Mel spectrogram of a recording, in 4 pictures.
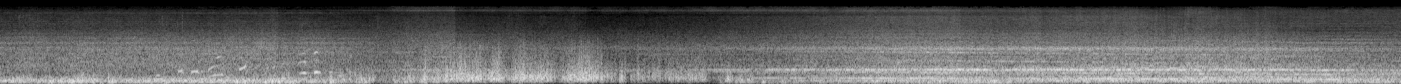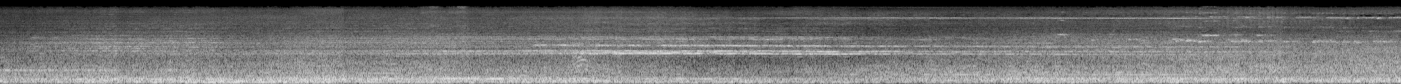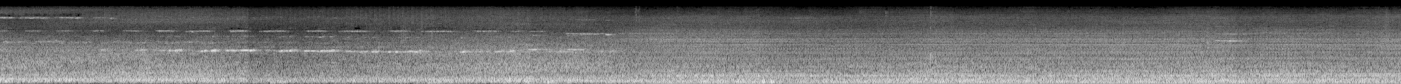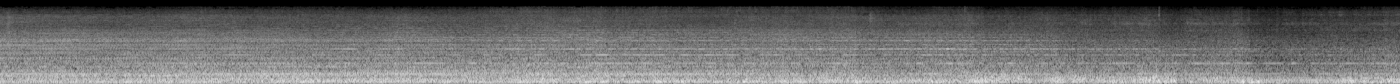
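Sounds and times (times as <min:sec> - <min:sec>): train coaches rolling rumble: 0:00.0 - 0:56.0
train wheels squealing: 0:04.4 - 0:34.8, 0:40.0 - 0:40.9, 0:43.4 - 0:56.0.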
